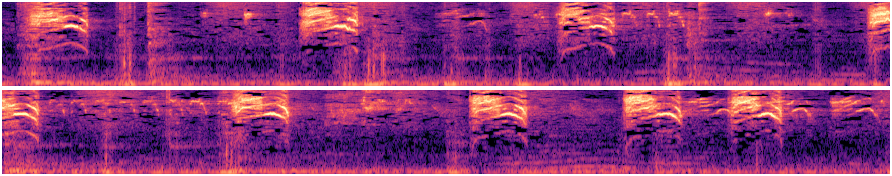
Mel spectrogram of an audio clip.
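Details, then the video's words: Ruby-cheeked sunbird basic song, played so kept birds stay settled: very high, thin, sharp bursts of notes, repeated roughly every one to one and a half seconds over a faint low hum. "KICAUAN DASAR SOGON"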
